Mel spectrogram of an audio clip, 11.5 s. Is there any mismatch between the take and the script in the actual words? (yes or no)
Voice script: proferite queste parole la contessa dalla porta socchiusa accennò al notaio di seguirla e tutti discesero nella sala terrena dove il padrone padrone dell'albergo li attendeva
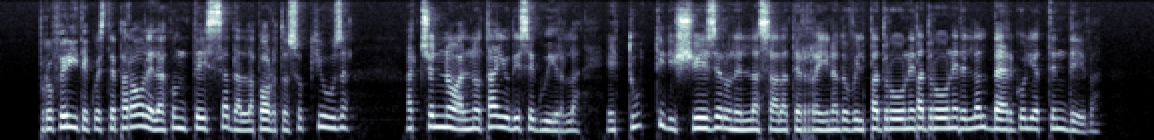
no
